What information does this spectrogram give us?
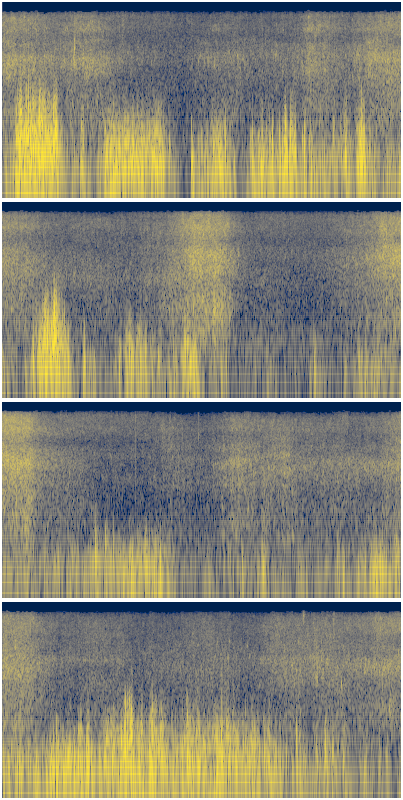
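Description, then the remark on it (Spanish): Ocean waves wash onto the shore in broad, rolling surges, swelling and receding with a steady rhythm, with some wind rumble mixed in and no voices. “Escucha todos estos sonidos del mar, las olas que llegan hasta la orilla, ese sonido tan sanador, ese sonido tan tranquilizador.”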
